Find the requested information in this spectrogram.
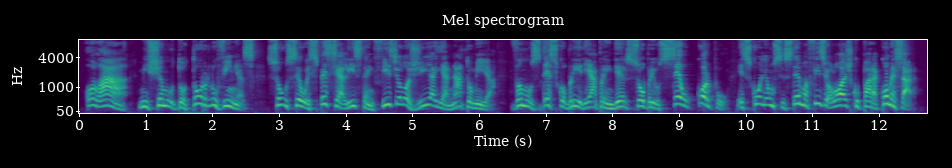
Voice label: portuguese brazilian e-learning

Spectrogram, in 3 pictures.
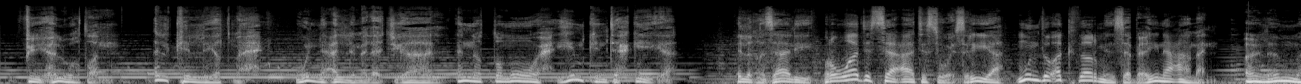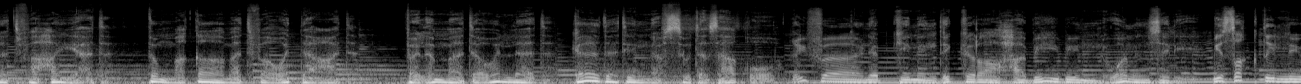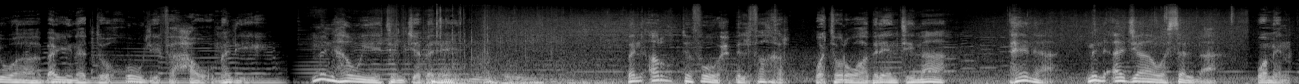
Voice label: arabic commercial

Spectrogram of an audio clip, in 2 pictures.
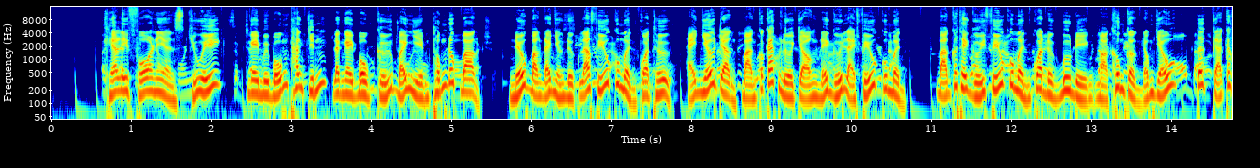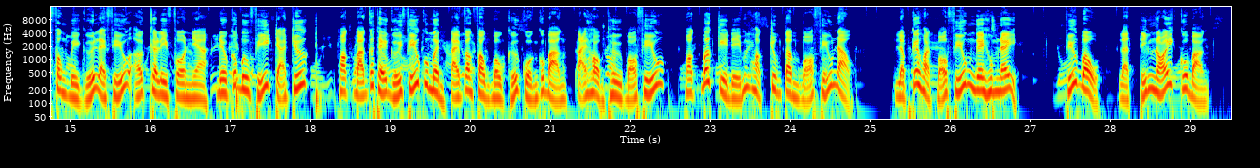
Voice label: Vietnamese political ads

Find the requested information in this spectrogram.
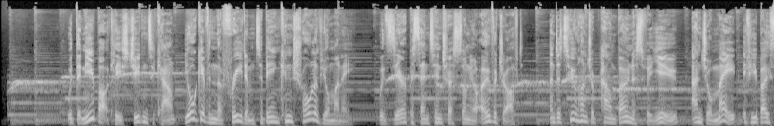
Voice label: english british commercial

